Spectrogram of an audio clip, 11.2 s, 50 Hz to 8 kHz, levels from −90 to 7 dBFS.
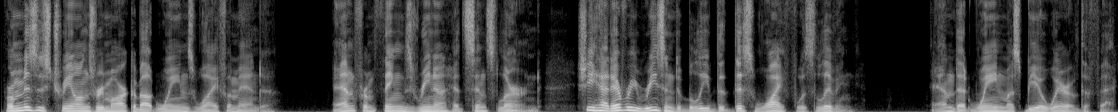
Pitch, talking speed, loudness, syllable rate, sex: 125 Hz, 190 wpm, -18 LUFS, 5.2 syllables/s, male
